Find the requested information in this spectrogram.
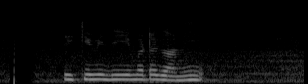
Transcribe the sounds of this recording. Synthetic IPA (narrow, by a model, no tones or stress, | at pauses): ikimid̪iːməʈəɡani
